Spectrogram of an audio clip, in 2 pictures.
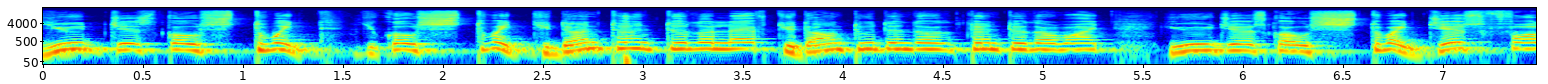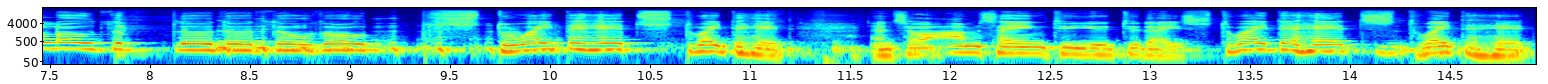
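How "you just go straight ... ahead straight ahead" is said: put-on New York accent, much higher pitched. Retelling what a security guard said when asked where to go, New York accent impression. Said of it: "I don't know whether I'll be able to mimic him".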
